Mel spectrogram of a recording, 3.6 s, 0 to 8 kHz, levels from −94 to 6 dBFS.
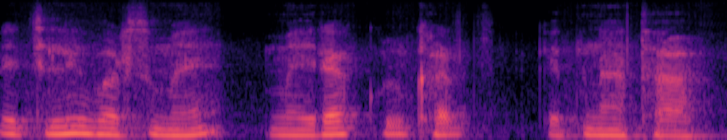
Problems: background sounds at intervals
